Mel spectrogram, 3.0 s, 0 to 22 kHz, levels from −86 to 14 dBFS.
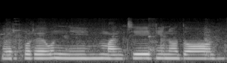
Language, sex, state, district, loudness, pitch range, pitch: Chakma, female, Tripura, Dhalai, -14 LUFS, 215-225 Hz, 220 Hz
